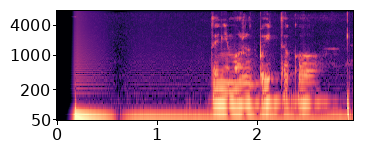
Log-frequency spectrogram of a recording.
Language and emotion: Russian, neutral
